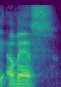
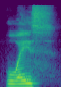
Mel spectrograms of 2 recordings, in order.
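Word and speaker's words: أويس: Male student जो है उनका नाम है, उर्दू में हम कहते हैं जी अवैस, जबकि अरबी में ये उवैस के तौर पर प्रोनाउंस किया जाता है, उवैस।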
